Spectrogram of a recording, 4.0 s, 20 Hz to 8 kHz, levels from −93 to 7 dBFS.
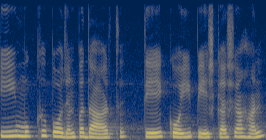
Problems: background sounds at intervals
